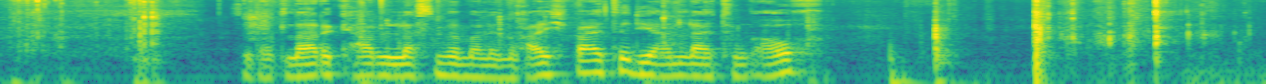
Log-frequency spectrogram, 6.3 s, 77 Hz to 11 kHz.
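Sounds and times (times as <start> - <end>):
packaging material from an unboxed mini keyboard crinkling: 0.0 - 3.7, 4.8 - 6.3
speech: 1.2 - 4.2.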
